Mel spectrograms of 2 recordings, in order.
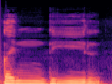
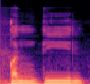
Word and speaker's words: قندیل: نئے لفظ کے ساتھ۔ آج کا لفظ قندیل، درست، قندیل غلط۔ اس کے معنی ہیں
